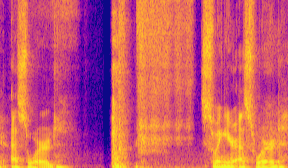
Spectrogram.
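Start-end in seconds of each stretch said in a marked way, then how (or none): 0.2-0.7 "S word" for sword, split into ess and word; exaggerated spelling pronunciation. Shown as a demonstration. Friend joking about spelling, sword split into "S word". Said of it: "pronouncing words exactly how they're spelled". 2.9-3.5 "S word" in place of sword, said ess-word; exaggerated spelling pronunciation. Shown as a demonstration. Friend joking about swinging swords, sword said as "S word". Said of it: "pronouncing words exactly how they're spelled".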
